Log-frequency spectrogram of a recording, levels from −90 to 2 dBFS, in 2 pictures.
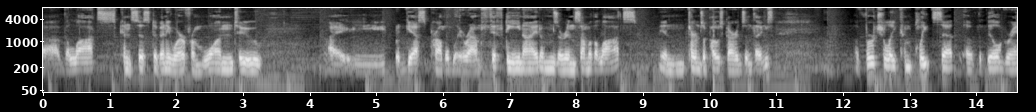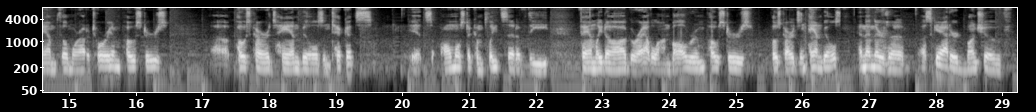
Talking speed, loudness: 140 wpm, -14 LUFS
